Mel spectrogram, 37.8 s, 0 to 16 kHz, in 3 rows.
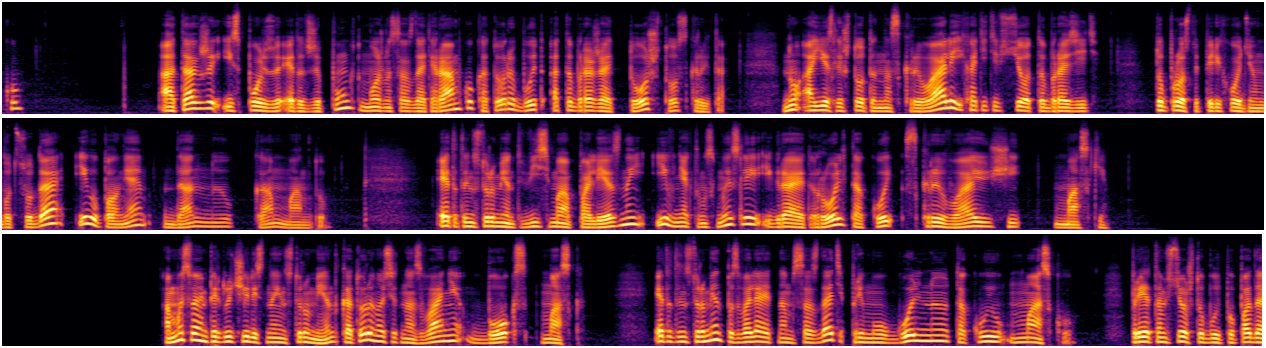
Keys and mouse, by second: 3.0-6.6 drag, 12.8-15.8 drag.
